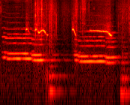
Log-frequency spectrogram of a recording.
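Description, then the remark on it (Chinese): A small bird tangled in electrical wires, looking nearly starved, chirps in two squeaky, high-pitched bursts with rising and falling notes. The chirps are fairly loud, with soft low thumps between them and no talking. “是一只小鸟”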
